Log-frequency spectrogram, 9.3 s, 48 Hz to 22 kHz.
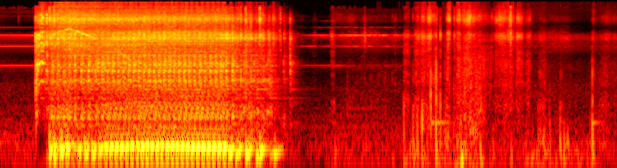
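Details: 2015 Polaris RZR 1000 that randomly stalls or won't idle, before replacing the faulty MAP sensor connector; it cranks, catches, revs unevenly for about 3.5 seconds, then dies.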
